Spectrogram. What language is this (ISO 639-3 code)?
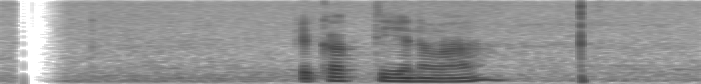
sin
